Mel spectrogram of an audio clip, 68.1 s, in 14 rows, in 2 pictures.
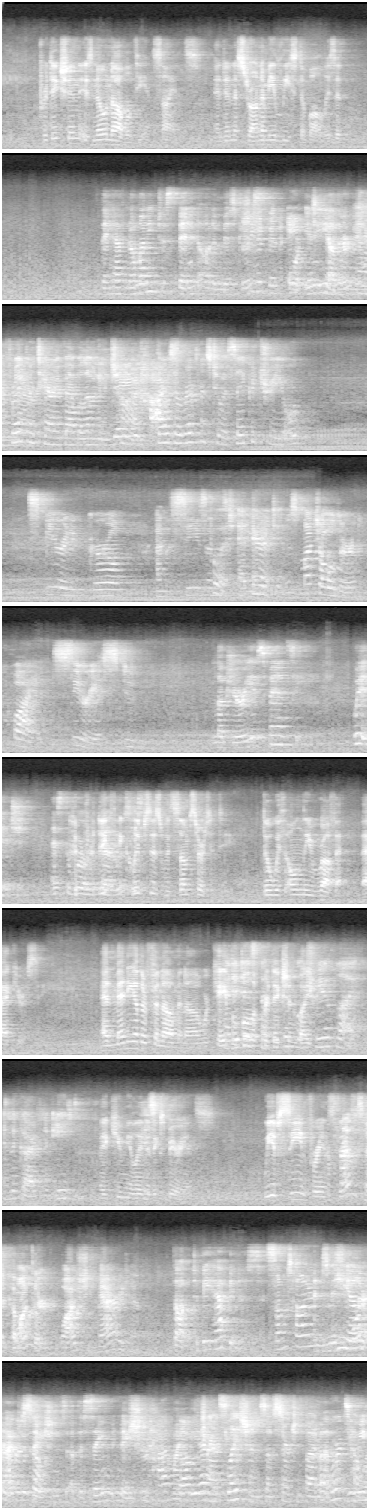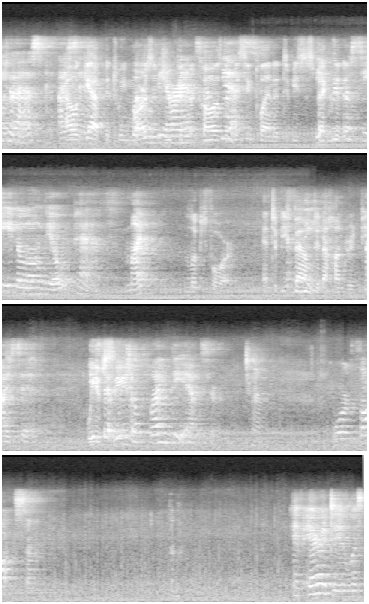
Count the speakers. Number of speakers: four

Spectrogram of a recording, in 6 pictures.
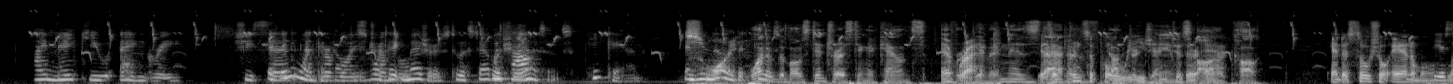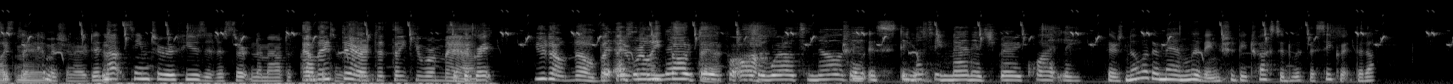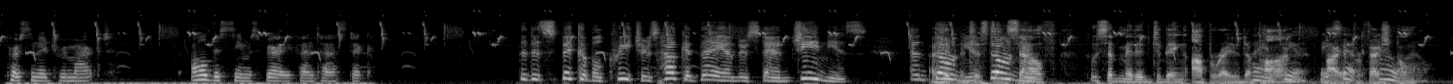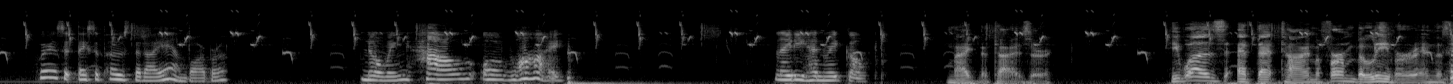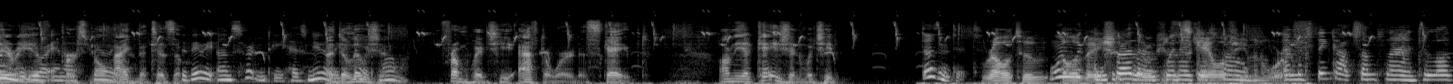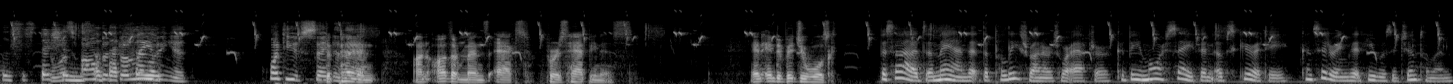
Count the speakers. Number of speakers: eight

